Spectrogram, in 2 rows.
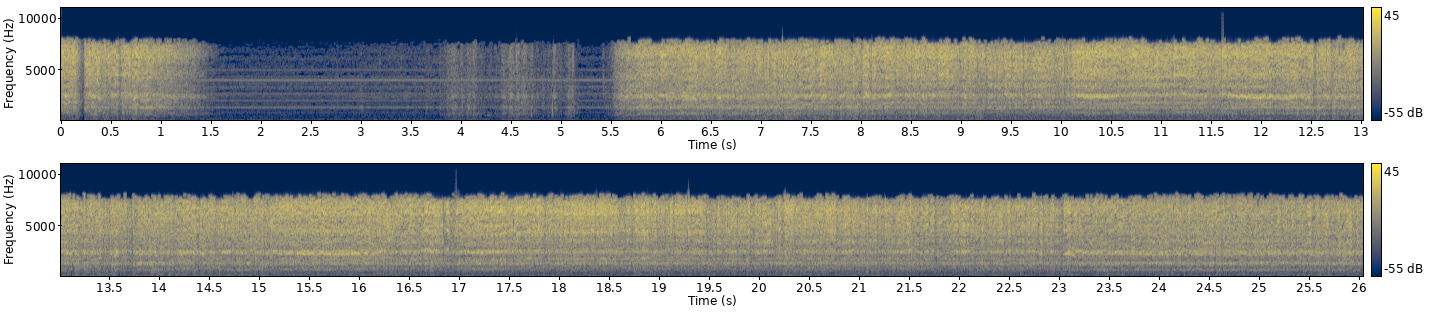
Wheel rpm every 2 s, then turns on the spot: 60, 0, 40, 190, 230, 230, 200, 210, 220, 230, 230, 220, 160.
none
